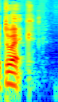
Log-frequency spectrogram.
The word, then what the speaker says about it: Dweck: Carol Dweck.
